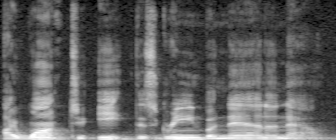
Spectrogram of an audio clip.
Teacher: For example, in this line, I want to eat this green banana now, we have 1, 2, 3, 4, 5, 6, 7, 8, 9, 10 syllables total. The pattern of stresses falls specifically unstressed, stressed, unstressed, stressed, unstressed, stressed, unstressed, stressed, unstressed, stressed. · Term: iamb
